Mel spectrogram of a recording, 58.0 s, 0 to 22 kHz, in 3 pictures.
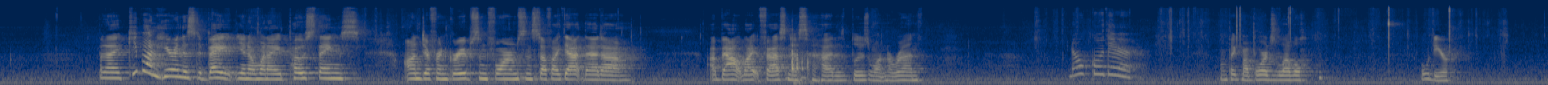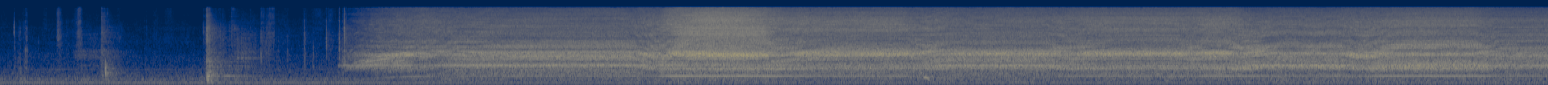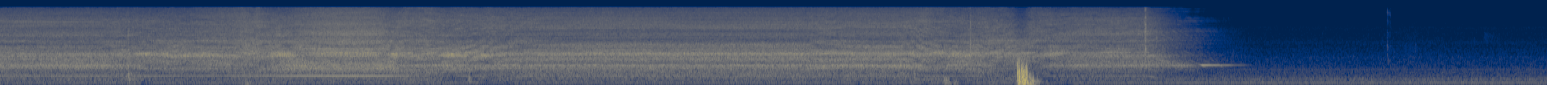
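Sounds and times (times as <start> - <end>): electric blower running: 9.9 - 10.2, 23.6 - 54.0.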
